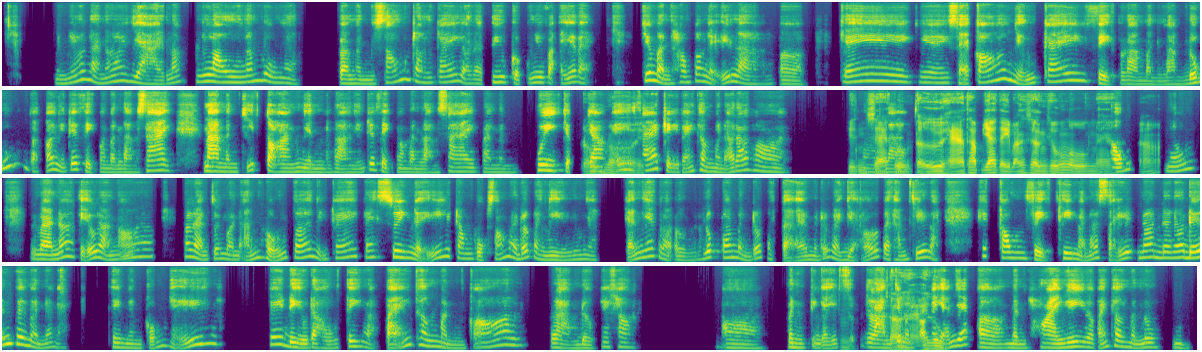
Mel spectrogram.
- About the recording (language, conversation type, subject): Vietnamese, podcast, Bạn thường đối xử với bản thân như thế nào khi mắc sai lầm?
- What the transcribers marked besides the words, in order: tapping; unintelligible speech; background speech; other background noise; unintelligible speech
